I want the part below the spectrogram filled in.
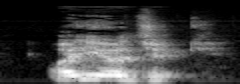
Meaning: oil pipeline
- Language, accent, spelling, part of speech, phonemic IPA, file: French, Canada, oléoduc, noun, /ɔ.le.ɔ.dyk/, LL-Q150 (fra)-oléoduc.wav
